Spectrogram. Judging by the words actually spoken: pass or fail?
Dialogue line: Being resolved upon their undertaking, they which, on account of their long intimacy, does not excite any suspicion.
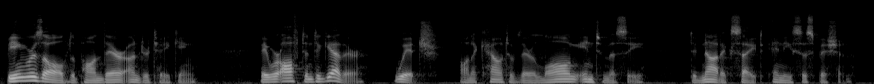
fail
